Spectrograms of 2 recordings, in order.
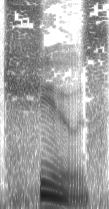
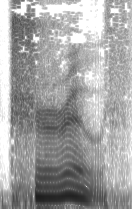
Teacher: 这个 TR 的这个音呢，它的结尾发这个 R 的音，你的嗓子会跟着震动的 · Shown in: second take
